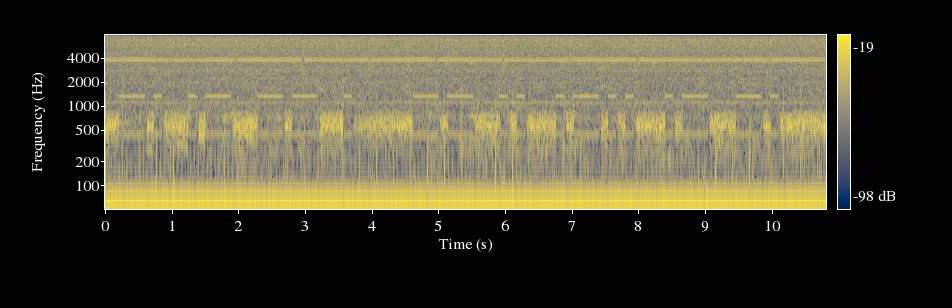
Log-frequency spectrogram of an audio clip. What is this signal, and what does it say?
Morse code, heard as a keyed tone, about 9 wpm, 1340 Hz. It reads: NAME MILAN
